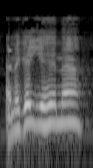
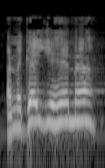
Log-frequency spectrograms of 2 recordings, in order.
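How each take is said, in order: Both takes have the same delivery.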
